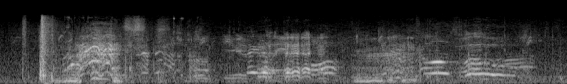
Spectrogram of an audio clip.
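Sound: horse neighing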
